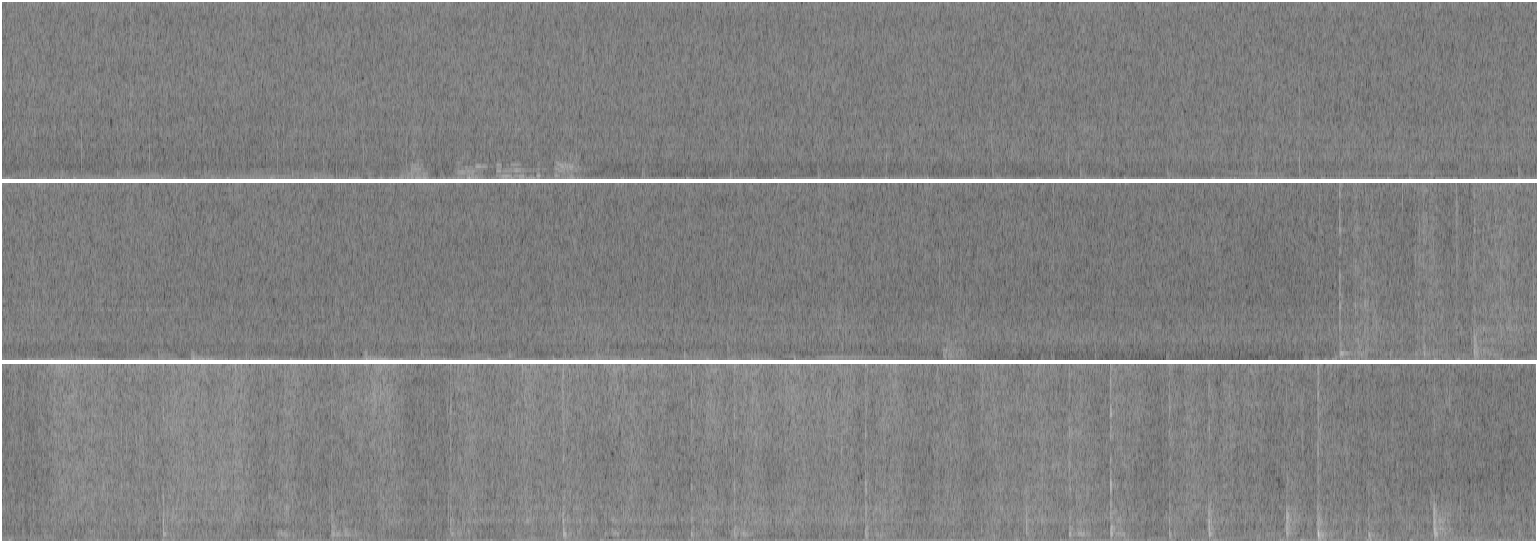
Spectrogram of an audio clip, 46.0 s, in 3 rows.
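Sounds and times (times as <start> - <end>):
food sizzling in a wok: 0.0 - 46.0
metal spoon scraping: 28.7 - 30.6, 31.2 - 45.3.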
